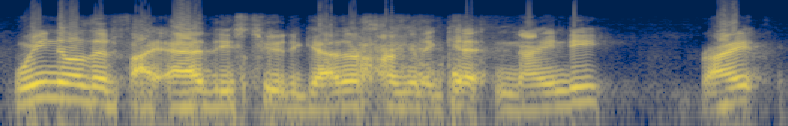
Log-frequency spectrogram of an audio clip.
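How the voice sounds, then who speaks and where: A man's voice: medium pitch, a little fast, a bit bright, slight background noise, poor audio. A man with a stuffed-up, congested voice, walking a class through test questions step by step and quizzing them as he goes. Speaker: math teacher. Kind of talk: test review lesson over screen capture.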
